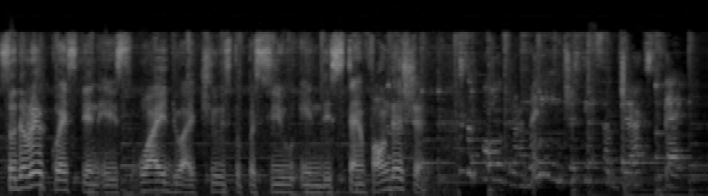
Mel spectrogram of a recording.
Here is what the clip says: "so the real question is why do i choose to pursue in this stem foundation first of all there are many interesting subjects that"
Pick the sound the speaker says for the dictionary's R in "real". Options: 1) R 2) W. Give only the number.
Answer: 1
